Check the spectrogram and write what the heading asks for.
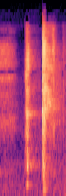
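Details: Two quick sneezes from a compilation of K-pop idols sneezing, a short indrawn burst then a stronger explosive one; plain sneezing.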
